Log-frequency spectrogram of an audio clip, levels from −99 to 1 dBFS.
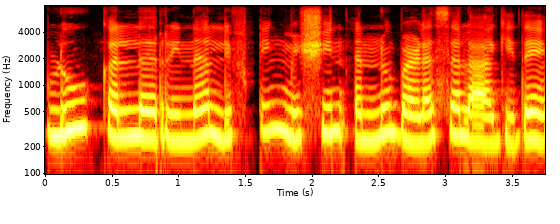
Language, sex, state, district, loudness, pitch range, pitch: Kannada, female, Karnataka, Bangalore, -16 LUFS, 245-285 Hz, 265 Hz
